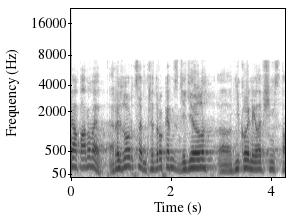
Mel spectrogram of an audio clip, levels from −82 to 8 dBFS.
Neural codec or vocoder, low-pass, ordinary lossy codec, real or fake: codec, 16 kHz, 8 kbps, FreqCodec, smaller model; 7.2 kHz; AAC, 48 kbps; fake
